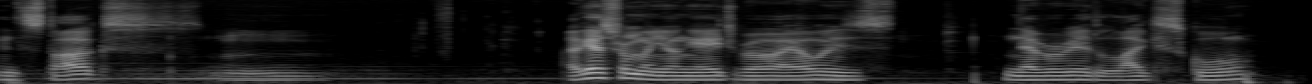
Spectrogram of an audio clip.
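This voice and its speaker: Fairly slow, fairly even speech in an American accent, with long, frequent pauses and music in the background. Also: man, medium pitch for a man. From Arizona, Phoenix. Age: 20s. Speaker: podcast guest. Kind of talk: casual chat.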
